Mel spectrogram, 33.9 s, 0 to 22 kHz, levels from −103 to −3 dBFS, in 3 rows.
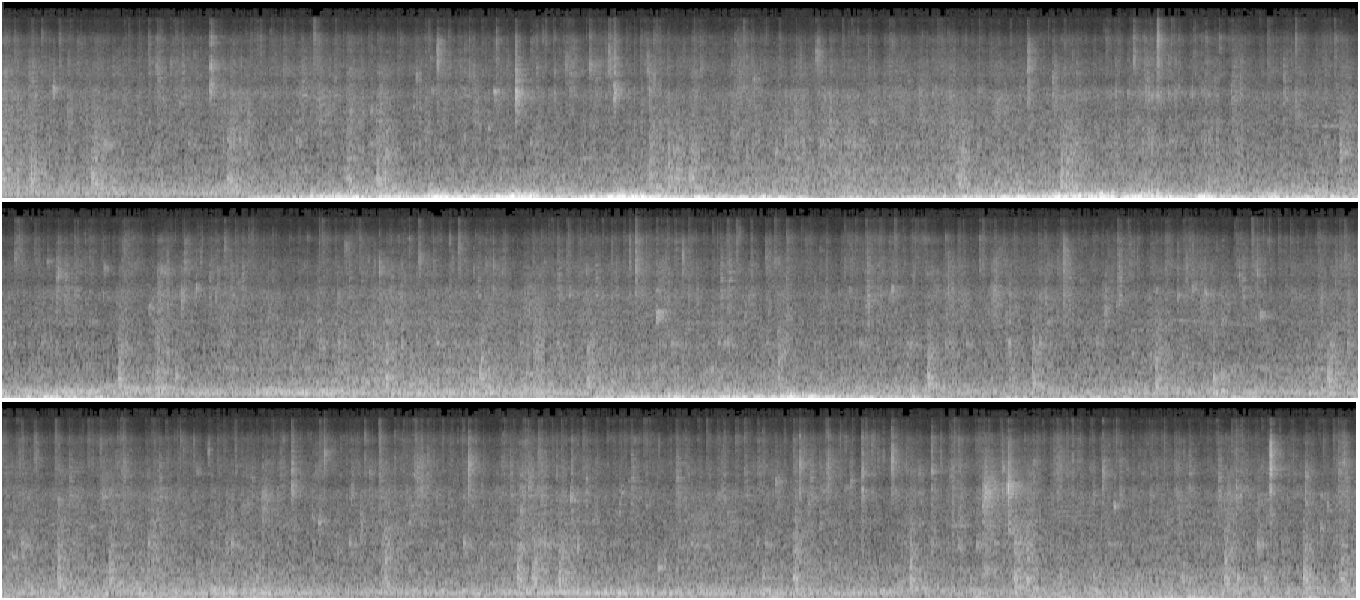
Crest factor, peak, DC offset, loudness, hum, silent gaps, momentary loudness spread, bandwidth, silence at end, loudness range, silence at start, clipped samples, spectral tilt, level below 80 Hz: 20 dB; 0 dBFS; under 0.1%; -28 LUFS; none; none; 9 LU; 15.5 kHz; 0 s; 7 LU; 0 s; under 0.1%; -4 dB/octave; -24 dBFS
